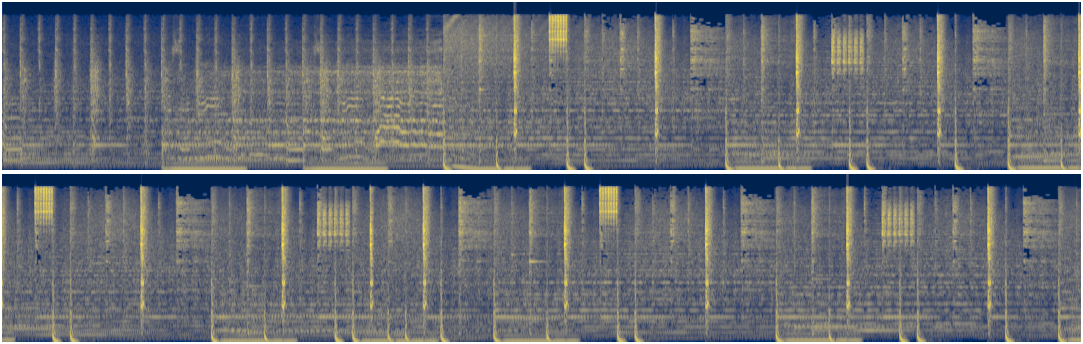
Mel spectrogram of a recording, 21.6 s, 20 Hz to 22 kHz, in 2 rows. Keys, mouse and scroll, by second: 2.4 click, 2.4 middle click, 4.2 click, 4.8 middle click, 8.7 click, 9.2 click, 9.5 click, 9.8 middle click, 10.2-10.8 scroll up 1, 10.8 middle click, 10.8 scroll up 2, 11.6 scroll up 2, 11.9 middle click, 12.9 scroll down 4, 13.1 middle click, 16.1 click, 16.5 middle click, 17.1 click, 17.9 Tab, 17.9 scroll down 2, 18.2 ctrl+z, 18.3 ctrl+z, 18.7 click, 18.9 click, 19.1 click, 19.3 click, 19.8 click, 20.7 click.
